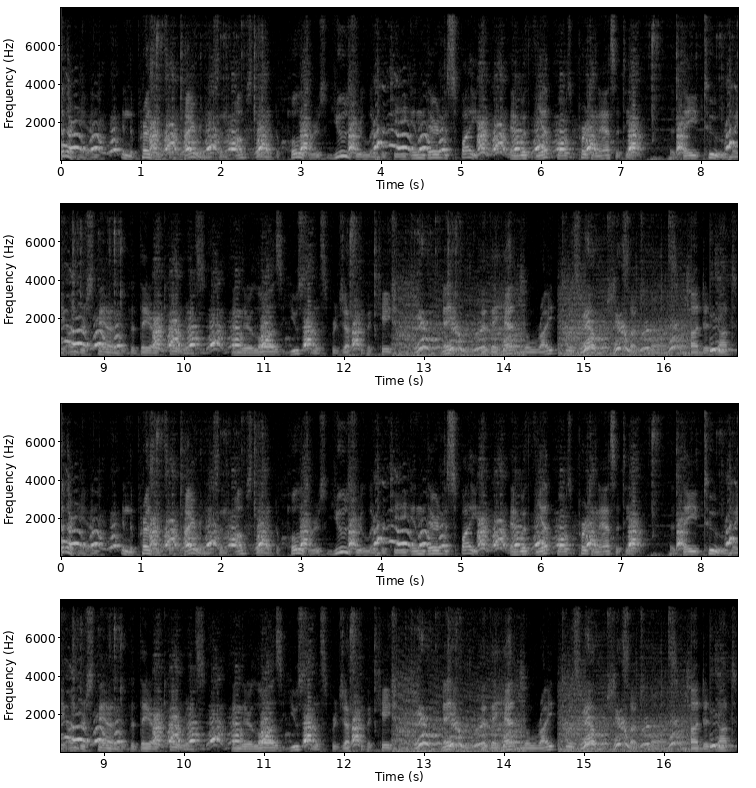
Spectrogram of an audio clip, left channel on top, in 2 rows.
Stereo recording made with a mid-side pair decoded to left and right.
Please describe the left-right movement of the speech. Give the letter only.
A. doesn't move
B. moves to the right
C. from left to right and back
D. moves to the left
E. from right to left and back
A.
